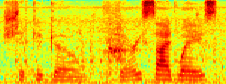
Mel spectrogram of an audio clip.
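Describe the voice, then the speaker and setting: A woman playing a guarded, earnest tech specialist in a sci-fi audio drama, measured and firm. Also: on the low side, steady tone, noisy background, natural voice. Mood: guarded warning. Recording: music under the voice.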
